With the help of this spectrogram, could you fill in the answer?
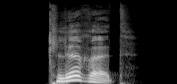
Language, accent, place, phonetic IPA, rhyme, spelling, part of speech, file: German, Germany, Berlin, [ˈklɪʁət], -ɪʁət, klirret, verb, De-klirret.ogg
- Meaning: second-person plural subjunctive I of klirren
